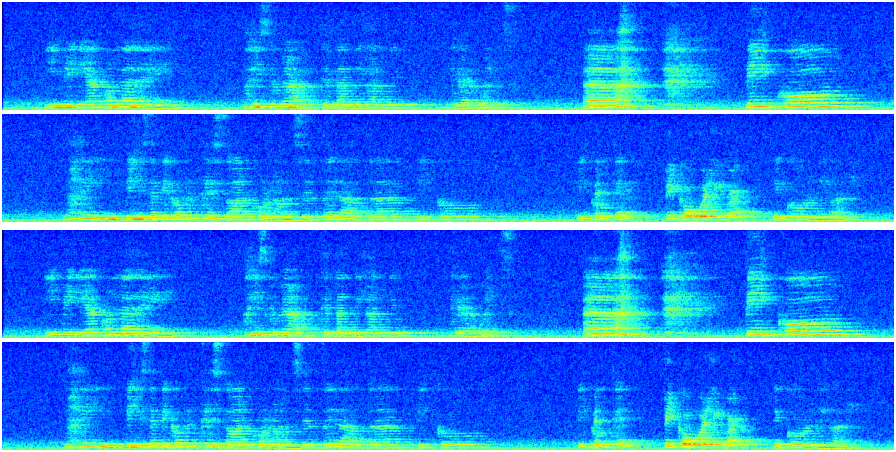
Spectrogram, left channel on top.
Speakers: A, on the left; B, on the right.
A: y me iría con la de... Ay, es que me da- ¿Qué tal diga Luis? Qué vergüenza. Ah, <laughs> Pico... Ay, dijiste Pico P- Cristóbal Colón, ¿cierto? Y la otra Pico... ¿Pico
B: Eh,
A: qué?
B: Pico Bolívar.
A: Pico Bolívar.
